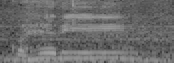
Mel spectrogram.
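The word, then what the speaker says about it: Kwaheri: How do you pronounce Quaheri? In Quaheri? Quaheri. K. Yes. W. Yeah. A. Yeah. H. Yeah. A. E. Yeah. – R. – I. Quaheri. – Quaheri. And what does it mean?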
